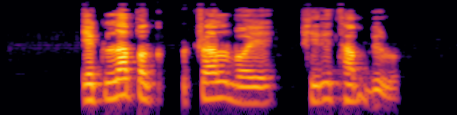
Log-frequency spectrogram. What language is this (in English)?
Kohistani Shina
